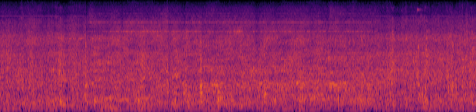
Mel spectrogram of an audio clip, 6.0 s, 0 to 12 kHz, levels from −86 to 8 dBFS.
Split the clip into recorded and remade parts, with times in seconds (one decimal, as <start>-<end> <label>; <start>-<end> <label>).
0.0-1.1 recorded; 1.1-4.7 remade; 4.7-6.0 recorded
